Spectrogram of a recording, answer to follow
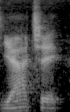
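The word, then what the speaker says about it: Yashe: So we had wrote it Y-A-S-H-E in order to help bring the brothers and sisters along, even though we're continually telling you all the true pronunciation is Yache.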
